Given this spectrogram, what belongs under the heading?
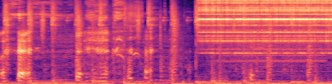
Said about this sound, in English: Oh no, that's the bell.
